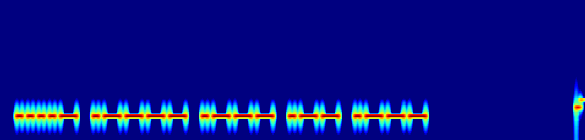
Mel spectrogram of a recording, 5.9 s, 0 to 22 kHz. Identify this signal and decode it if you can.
Morse code, heard as a keyed tone, about 22 wpm, 700 Hz. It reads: 41JWJ
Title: Five Challenging Letter-Number Combinations 22wpm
